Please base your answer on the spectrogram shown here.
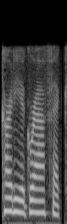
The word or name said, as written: cardiographic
